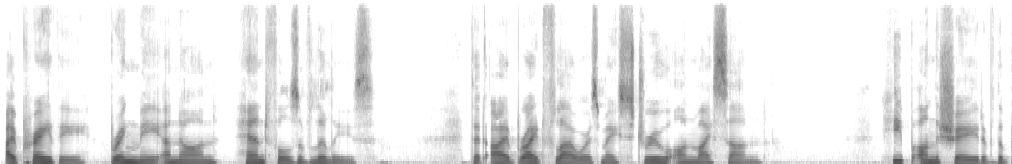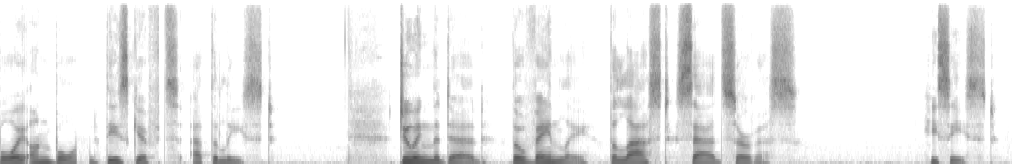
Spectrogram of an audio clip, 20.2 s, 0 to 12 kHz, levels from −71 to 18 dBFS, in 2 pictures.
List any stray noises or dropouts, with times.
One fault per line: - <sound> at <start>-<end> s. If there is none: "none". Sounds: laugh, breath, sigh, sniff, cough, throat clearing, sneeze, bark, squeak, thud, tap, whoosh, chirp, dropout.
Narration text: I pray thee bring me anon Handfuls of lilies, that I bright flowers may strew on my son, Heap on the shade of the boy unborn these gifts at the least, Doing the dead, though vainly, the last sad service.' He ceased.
- dropout at 10.9-11.0 s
